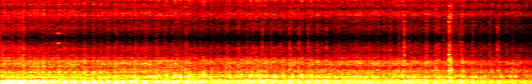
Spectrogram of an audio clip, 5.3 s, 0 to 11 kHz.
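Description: Aprilia RS 50's two-stroke single-cylinder engine idling, getting gradually quieter toward the end.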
